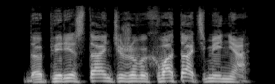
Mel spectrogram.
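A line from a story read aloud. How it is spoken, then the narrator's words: Confused shouting. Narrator (Russian): кричал Джубадзе, не поняв, в чем дело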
